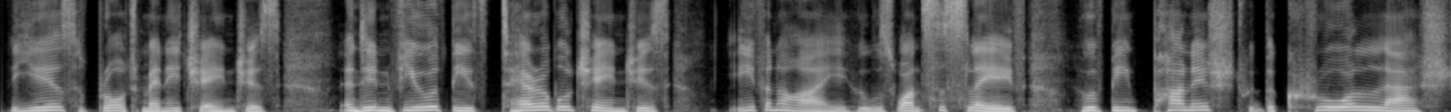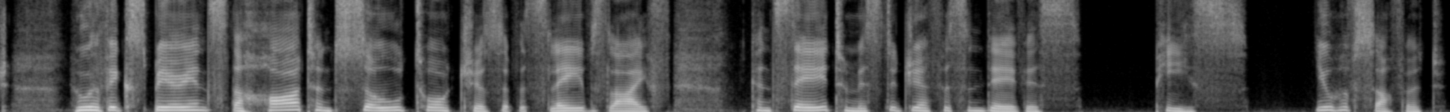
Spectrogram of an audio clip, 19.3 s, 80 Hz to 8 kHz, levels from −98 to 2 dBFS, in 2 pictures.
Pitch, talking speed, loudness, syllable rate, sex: 195 Hz, 155 wpm, -19 LUFS, 4.5 syllables/s, female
